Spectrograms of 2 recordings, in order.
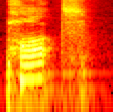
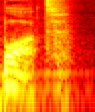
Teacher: with the p sound that's what's called an unvoiced consonant because you release your lips before you start the voicing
